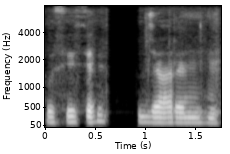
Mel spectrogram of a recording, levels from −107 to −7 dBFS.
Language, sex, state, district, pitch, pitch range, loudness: Hindi, male, Jharkhand, Jamtara, 130 Hz, 125-135 Hz, -27 LUFS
